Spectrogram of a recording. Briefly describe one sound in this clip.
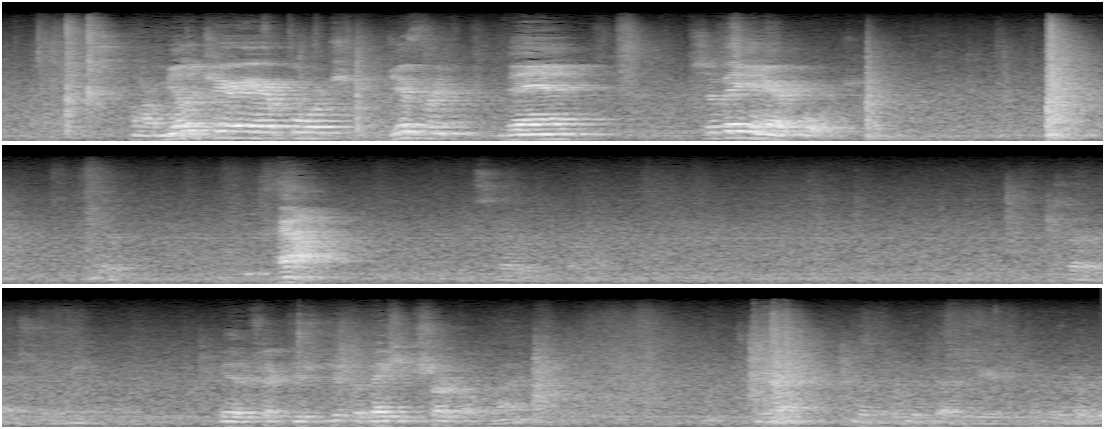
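A man speaks calmly to a group in a room with a slight echo.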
